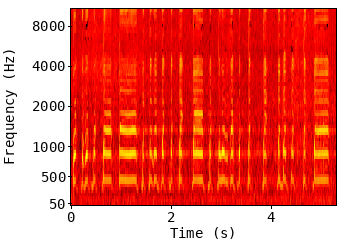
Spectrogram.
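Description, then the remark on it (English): A chicken clucks in a rapid, uneven run of short, nasal calls, fairly loud, with brief pauses between the bursts and no talking. “And back then, Morse code had to be clocked out by a chicken, which was the most advanced technology we had aboard these ships.”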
